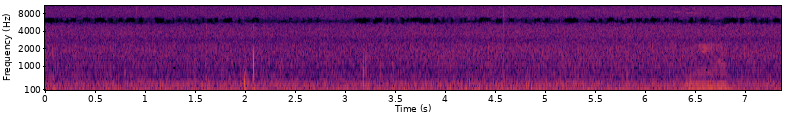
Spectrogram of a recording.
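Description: Rainwater waterfalls pour after heavy overnight rain beside a road, making a steady broad rushing hiss with a few faint knocks and brief sounds over it.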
